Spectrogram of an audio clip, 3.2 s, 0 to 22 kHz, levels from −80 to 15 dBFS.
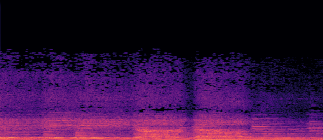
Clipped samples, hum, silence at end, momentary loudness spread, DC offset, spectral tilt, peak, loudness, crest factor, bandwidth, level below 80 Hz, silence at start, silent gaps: under 0.1%; none; 0 s; 4 LU; under 0.1%; -6 dB/octave; -2 dBFS; -15 LUFS; 14 dB; 14 kHz; -32 dBFS; 0 s; none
